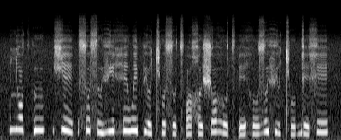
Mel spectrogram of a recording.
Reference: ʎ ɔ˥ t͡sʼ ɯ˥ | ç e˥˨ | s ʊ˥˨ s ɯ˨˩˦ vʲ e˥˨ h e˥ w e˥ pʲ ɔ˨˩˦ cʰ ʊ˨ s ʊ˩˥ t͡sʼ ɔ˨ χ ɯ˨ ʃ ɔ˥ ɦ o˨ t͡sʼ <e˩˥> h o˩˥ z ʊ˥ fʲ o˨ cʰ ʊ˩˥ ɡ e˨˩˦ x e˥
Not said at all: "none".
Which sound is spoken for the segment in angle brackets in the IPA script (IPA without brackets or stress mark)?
e˩˥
